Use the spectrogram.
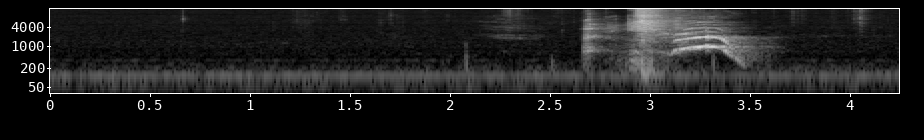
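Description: A single loud sneeze erupts near the end, close and sharp, over a steady low hum; one quick word is spoken just before it.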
